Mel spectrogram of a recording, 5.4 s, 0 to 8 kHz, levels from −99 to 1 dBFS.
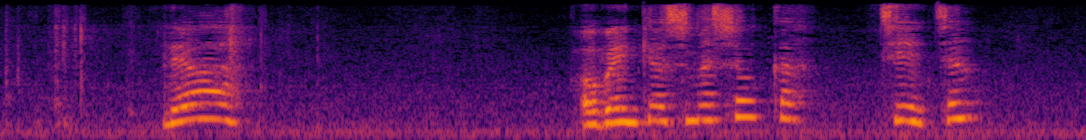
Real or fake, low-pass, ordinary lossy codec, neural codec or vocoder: real; 7.2 kHz; AAC, 32 kbps; none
